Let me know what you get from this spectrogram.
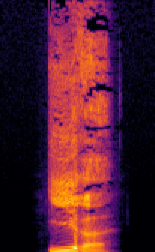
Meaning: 1. inflection of Ihr 2. inflection of Ihr: nominative/accusative feminine singular 3. inflection of Ihr: nominative/accusative plural
- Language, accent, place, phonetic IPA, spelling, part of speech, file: German, Germany, Berlin, [ˈʔiːʁə], Ihre, pronoun, De-Ihre.ogg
